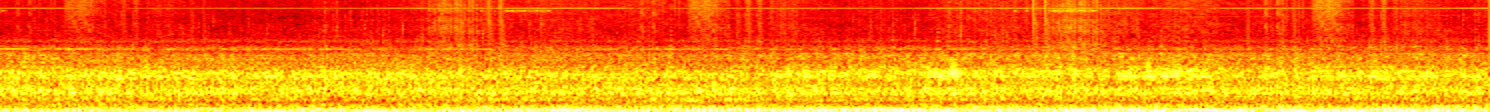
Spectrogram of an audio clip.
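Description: A spacecraft engine hums with a deep, steady rumble.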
